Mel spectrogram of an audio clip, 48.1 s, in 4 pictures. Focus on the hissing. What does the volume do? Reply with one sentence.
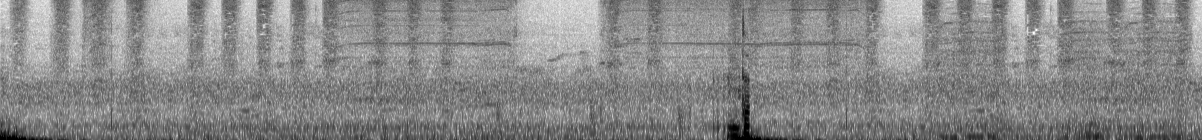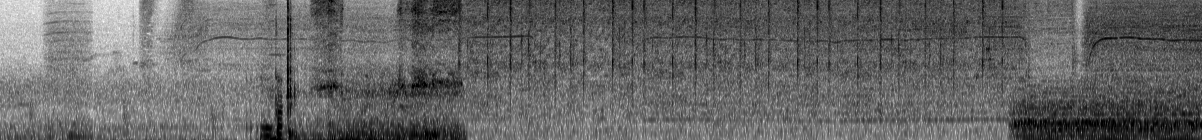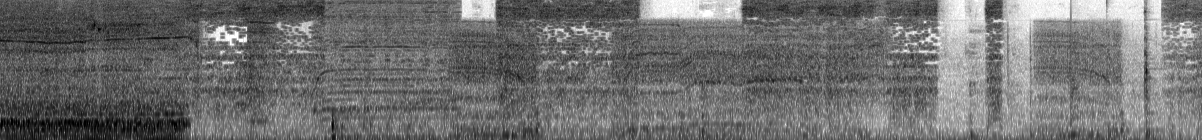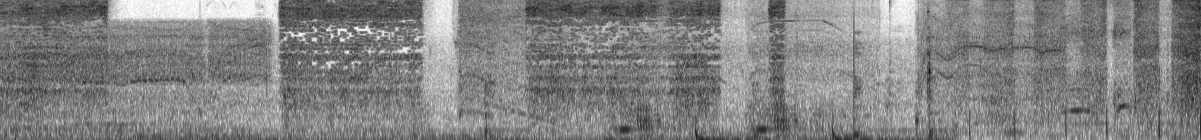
The volume of the hissing goes up, then down.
